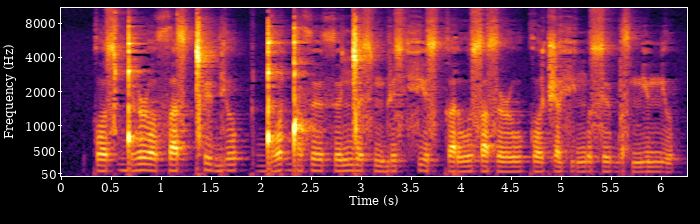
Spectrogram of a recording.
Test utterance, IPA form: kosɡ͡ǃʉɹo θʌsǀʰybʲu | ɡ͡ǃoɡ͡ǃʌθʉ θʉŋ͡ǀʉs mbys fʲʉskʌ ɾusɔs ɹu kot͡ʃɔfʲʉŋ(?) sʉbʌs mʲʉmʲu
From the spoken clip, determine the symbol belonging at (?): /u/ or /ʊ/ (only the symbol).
u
